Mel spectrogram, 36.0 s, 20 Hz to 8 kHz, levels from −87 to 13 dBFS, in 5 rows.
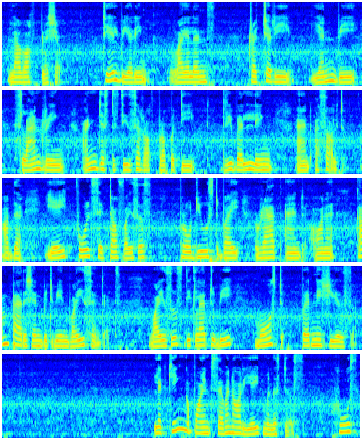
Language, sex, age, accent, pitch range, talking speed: Tamil, female, 20-39, native, 180-215 Hz, 75 wpm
